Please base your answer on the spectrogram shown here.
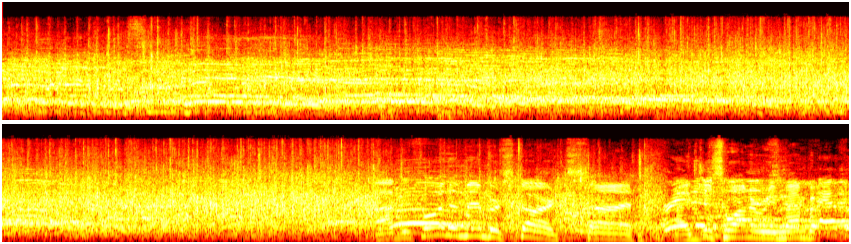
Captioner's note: some Applause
